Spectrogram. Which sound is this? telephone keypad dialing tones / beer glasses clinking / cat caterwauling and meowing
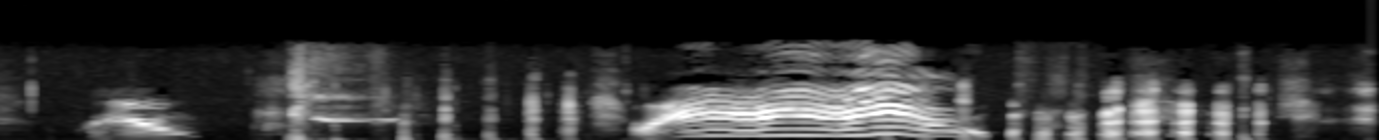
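cat caterwauling and meowing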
